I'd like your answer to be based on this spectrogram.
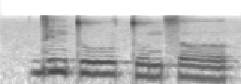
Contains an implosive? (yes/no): no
